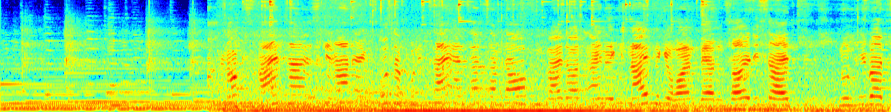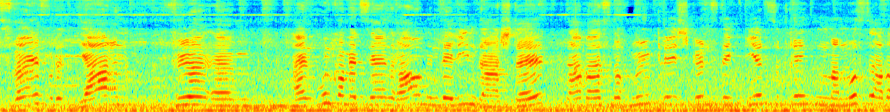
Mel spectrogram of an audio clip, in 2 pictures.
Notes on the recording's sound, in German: Unsere Live-Berichte zur Räumung zum Nachhören.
